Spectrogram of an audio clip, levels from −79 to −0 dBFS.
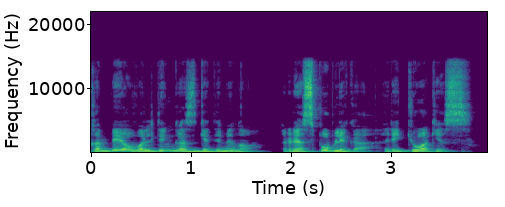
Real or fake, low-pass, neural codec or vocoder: real; 14.4 kHz; none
